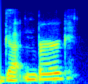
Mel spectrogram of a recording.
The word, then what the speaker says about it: Gutenberg: But anyway, did you know there's a city in Iowa spelled Gutenberg but pronounced Guttenberg? – That doesn't surprise me.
